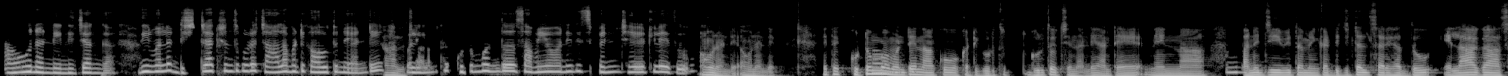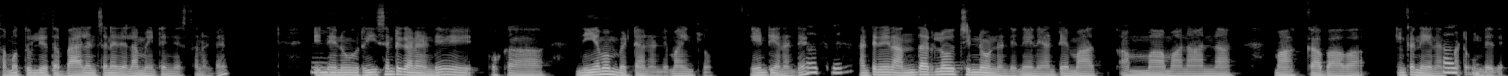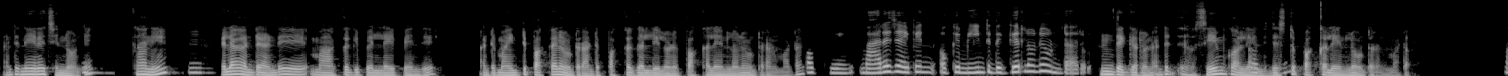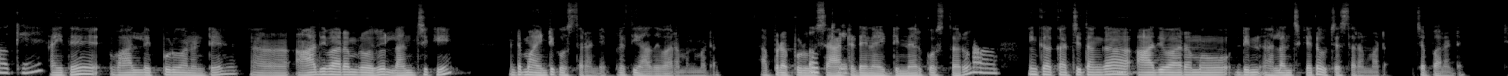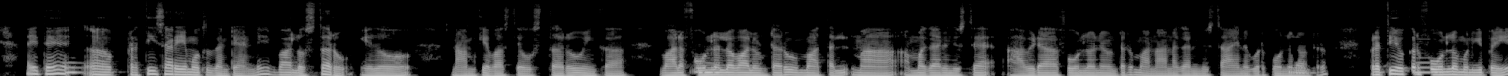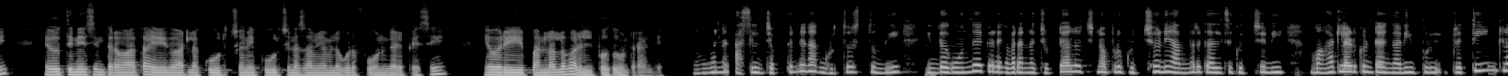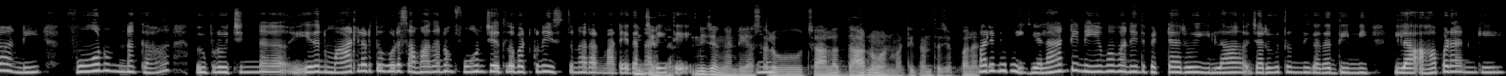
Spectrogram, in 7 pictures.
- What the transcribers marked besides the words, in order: in English: "డిస్ట్రాక్షన్స్"; in English: "స్పెండ్"; tapping; in English: "డిజిటల్"; in English: "బ్యాలెన్స్"; in English: "మెయింటెయిన్"; in English: "రీసెంట్‍గానే"; other background noise; in English: "లేన్‌లోనే"; in English: "మ్యారేజ్"; in English: "సేమ్ కాలనీ"; in English: "జస్ట్"; in English: "లైన్‌లో"; in English: "లంచ్‌కి"; in English: "సాటర్డే నైట్ డిన్నర్‌కొస్తారు"; in English: "లంచ్‌కి"; in Hindi: "నామ్‌కే వాస్తే"
- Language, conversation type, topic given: Telugu, podcast, పని, వ్యక్తిగత జీవితాల కోసం ఫోన్‑ఇతర పరికరాల వినియోగానికి మీరు ఏ విధంగా హద్దులు పెట్టుకుంటారు?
